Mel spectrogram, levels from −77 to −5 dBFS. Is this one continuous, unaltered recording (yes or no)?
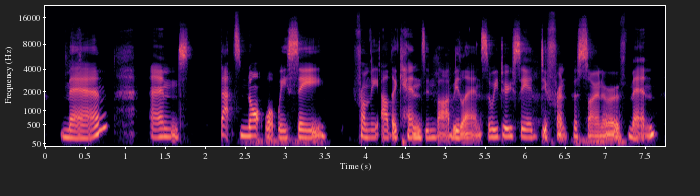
yes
